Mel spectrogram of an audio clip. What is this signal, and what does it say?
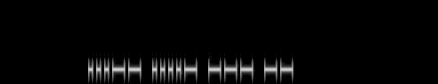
Morse code, heard as a keyed tone, about 28 wpm, 700 Hz. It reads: 34OM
